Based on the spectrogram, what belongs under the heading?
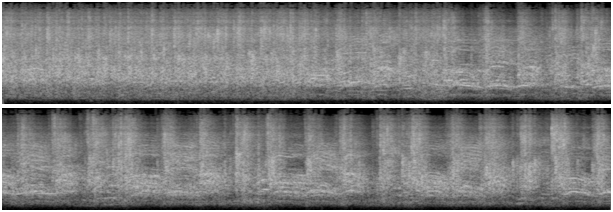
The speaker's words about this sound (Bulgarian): Моля вашите бурни аплодисменти за водачите на листи в цяла България. ДСБ и БДП.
